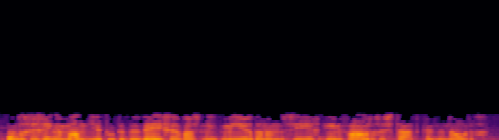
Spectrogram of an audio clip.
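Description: A man reading literary narration for a radio play in a measured, formal and carefully articulated way. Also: mid-range voice, big pitch swings, narrow, tinny audio, soft background music.

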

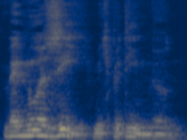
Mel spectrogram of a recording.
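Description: A pious gentleman lodger in a Victorian radio play. His low voice is formal, solemn and scrupulously polite. The sound is roomy, with an audible echo. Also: animated, measured pace. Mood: solemn, reverent. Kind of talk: German radio drama acting. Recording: roomy, echoing interior sound.

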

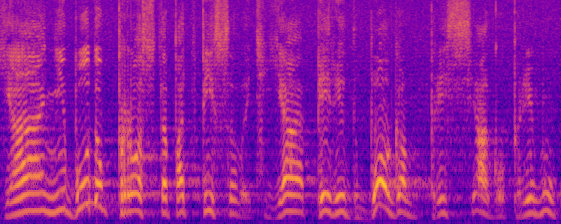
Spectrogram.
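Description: A man voicing a proud, stern old count in a measured, formal way, as part of a history tale. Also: sits high, lively intonation, dark tone, long reverb tail, full character voice. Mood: solemn.

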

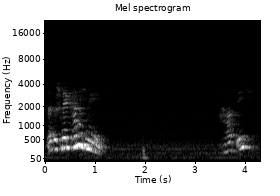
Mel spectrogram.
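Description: Muffled and very echoey, a woman's voice sounds from far off, slow and halting. She is a flustered, fond young woman on the phone in a radio drama. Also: sits high. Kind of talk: German radio drama acting. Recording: muffled, distant, very echoey, faintly noisy.

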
